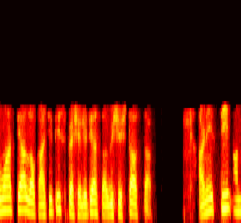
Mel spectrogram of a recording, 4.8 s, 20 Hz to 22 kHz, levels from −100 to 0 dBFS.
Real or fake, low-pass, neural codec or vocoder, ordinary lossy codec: real; 3.6 kHz; none; MP3, 32 kbps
